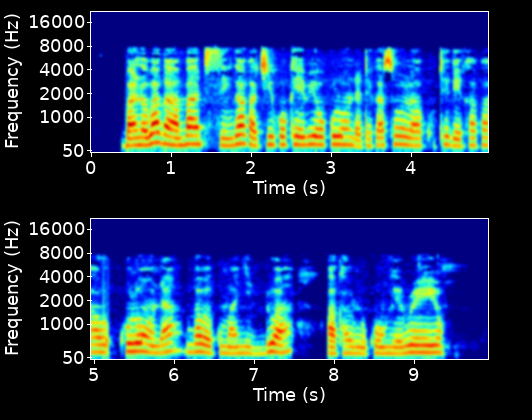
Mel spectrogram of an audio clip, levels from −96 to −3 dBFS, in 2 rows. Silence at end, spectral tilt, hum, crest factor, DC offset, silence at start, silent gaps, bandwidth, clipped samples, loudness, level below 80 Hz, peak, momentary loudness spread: 0.55 s; -4 dB/octave; none; 16 dB; under 0.1%; 0.4 s; none; 8 kHz; under 0.1%; -18 LUFS; -64 dBFS; -2 dBFS; 11 LU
